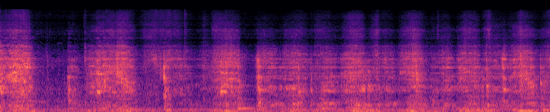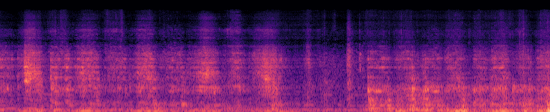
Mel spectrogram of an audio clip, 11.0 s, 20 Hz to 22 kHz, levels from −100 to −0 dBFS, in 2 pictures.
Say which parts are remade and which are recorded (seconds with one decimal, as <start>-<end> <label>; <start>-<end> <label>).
0.0-1.1 recorded; 1.1-5.9 remade; 5.9-7.4 recorded; 7.4-8.7 remade; 8.7-11.0 recorded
